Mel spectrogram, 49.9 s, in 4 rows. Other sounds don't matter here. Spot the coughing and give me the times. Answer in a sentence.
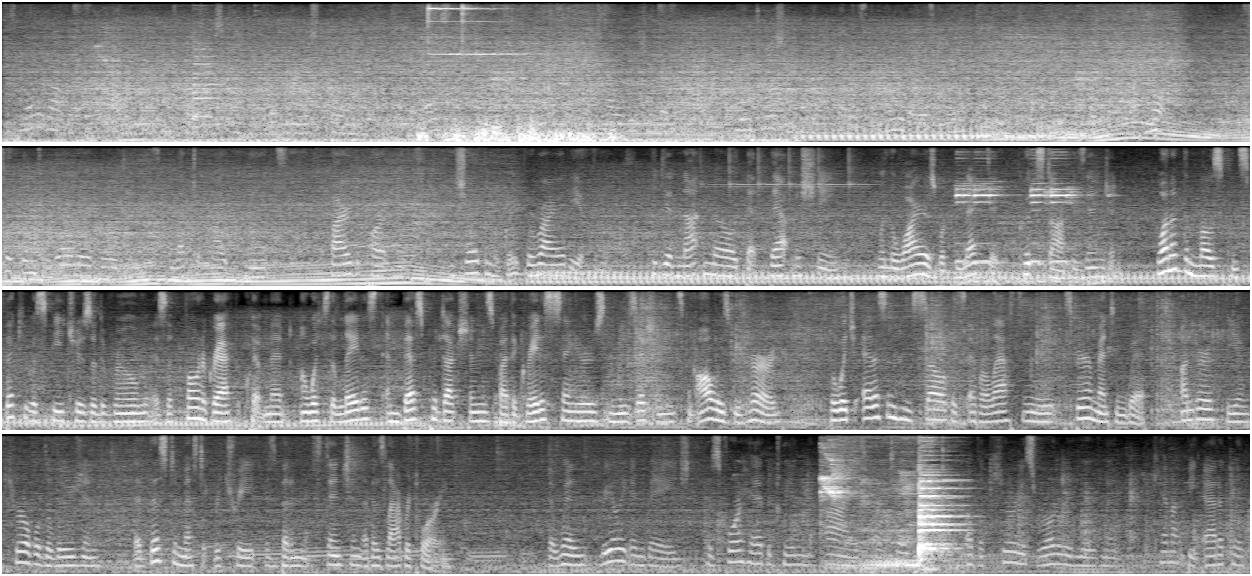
The coughing can't be heard in this clip.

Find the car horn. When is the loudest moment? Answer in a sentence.
The volume of the car horn peaks at 47 seconds.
